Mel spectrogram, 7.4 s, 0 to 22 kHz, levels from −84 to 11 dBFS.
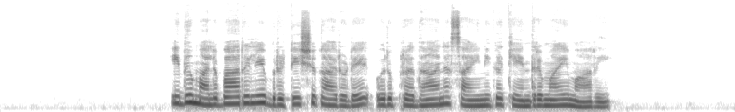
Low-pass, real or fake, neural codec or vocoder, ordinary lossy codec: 19.8 kHz; real; none; MP3, 96 kbps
